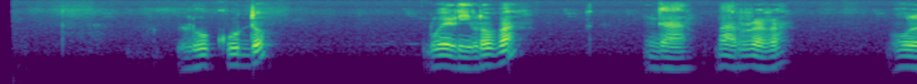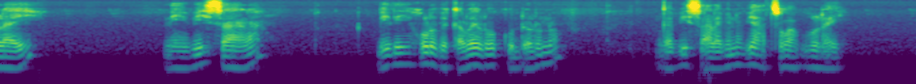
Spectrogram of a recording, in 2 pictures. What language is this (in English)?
Masaaba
